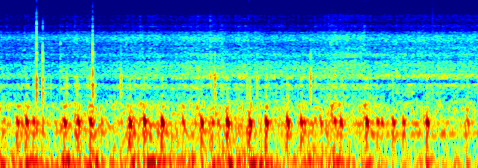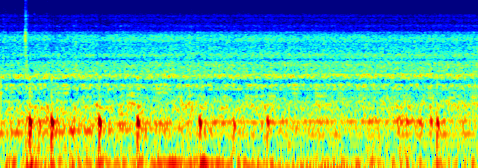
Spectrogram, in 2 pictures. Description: Knock sound from rear suspension on a Corsa C, was blown shock top mount, and had also leaked, after hitting a pot hole.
